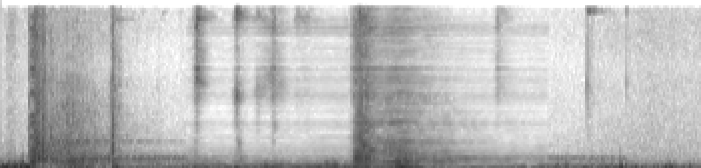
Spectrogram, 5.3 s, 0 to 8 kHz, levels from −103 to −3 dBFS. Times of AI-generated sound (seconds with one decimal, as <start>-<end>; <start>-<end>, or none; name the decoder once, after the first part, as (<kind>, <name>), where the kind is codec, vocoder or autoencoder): 1.4-4.1 (vocoder, HiFi-GAN)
